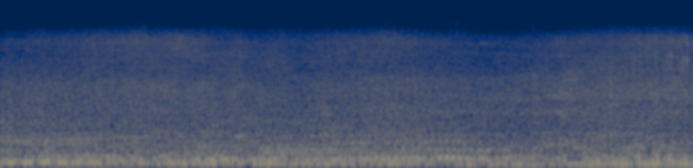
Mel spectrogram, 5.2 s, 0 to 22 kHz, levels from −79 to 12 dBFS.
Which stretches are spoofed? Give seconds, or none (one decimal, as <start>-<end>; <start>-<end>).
1.1-2.2; 4.1-4.7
